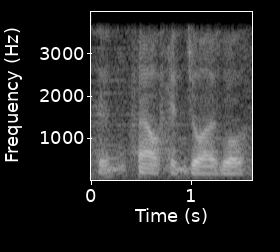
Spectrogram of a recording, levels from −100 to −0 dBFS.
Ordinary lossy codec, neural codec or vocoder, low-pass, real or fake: none; codec, 16 kHz, 0.5 kbps, FunCodec, trained on Chinese and English, 25 frames a second; 3.6 kHz; fake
